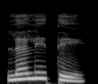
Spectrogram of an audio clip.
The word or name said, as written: ಲುಲಿತ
